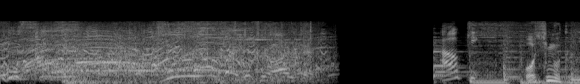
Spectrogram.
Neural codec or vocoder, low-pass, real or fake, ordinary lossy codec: none; none; real; none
